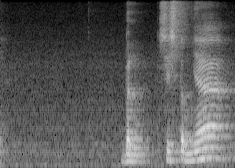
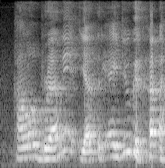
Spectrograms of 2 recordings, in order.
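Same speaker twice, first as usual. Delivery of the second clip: higher, louder confident pitch; bold company pitch; 7 semitones higher, 7 dB louder than usual. Retold or imitated. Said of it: "Three I ngomongnya".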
